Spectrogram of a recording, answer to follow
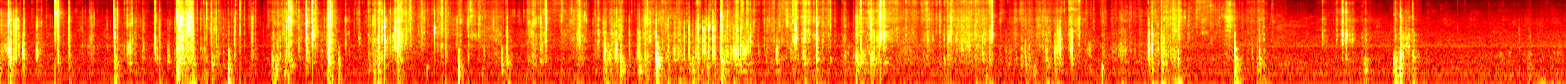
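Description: Clear plastic film on a takeout pasta bowl crinkling and crackling irregularly as hands handle it and peel it off.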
